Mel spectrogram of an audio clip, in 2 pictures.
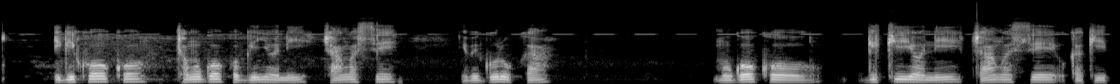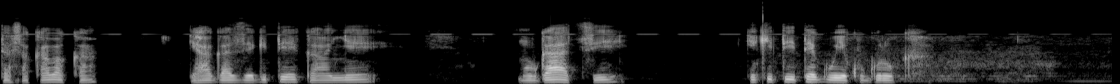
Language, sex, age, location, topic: Kinyarwanda, male, 18-24, Musanze, agriculture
